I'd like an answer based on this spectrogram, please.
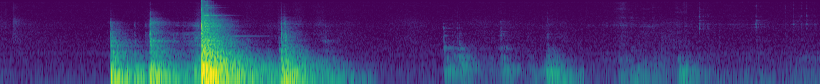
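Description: Four heavy booming impacts in quick succession, the third the loudest and ringing out. Several soft clunks follow as a hand works the metal shear.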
